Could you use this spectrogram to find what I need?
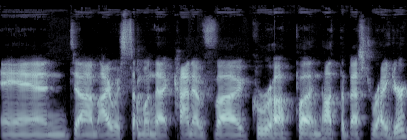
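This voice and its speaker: A man with a Canadian accent speaks in a plain, everyday voice at a moderate pace, with a medium pitch and fairly even intonation. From Canada. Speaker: entrepreneur, former junior hockey player. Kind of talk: casual interview. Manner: many fillers and repetitions.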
